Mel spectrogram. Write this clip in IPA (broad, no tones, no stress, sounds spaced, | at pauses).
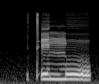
tʼ e n m o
